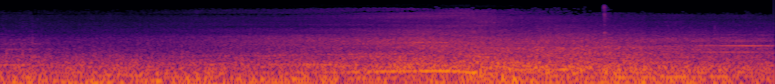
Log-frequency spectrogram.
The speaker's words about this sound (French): Première escale, la ville. Les voitures, la foule compacte qui se masse derrière des artères bondées, les briefs de conversation qui montent jusqu'aux derniers étages des immeubles de verre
